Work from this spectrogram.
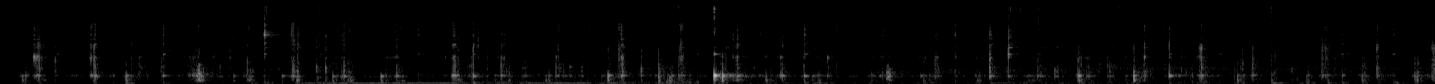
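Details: English cream Golden Retriever indoors licking peanut butter out of an almost empty jar, recorded on a Samsung Galaxy S10e. Wet smacking licks and soft clicks repeat rapidly and irregularly over a faint steady hum in a small room.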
